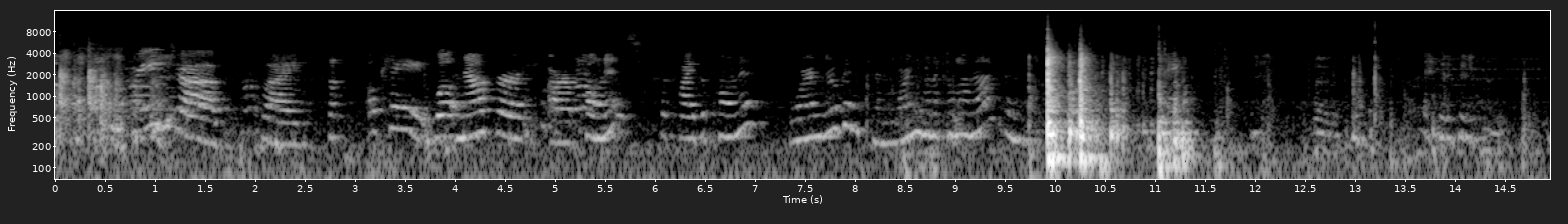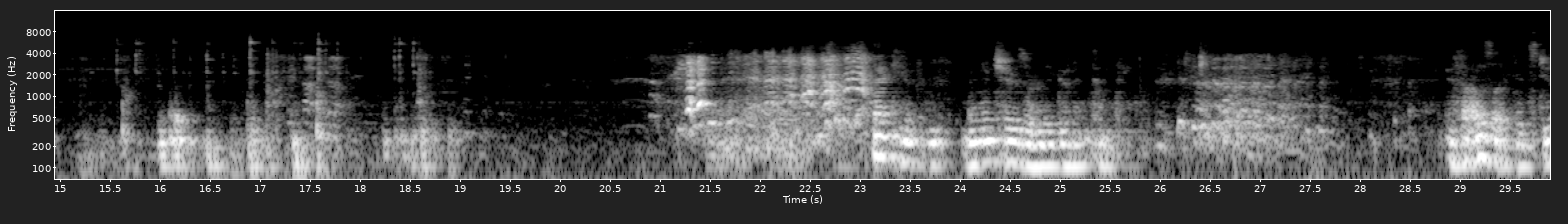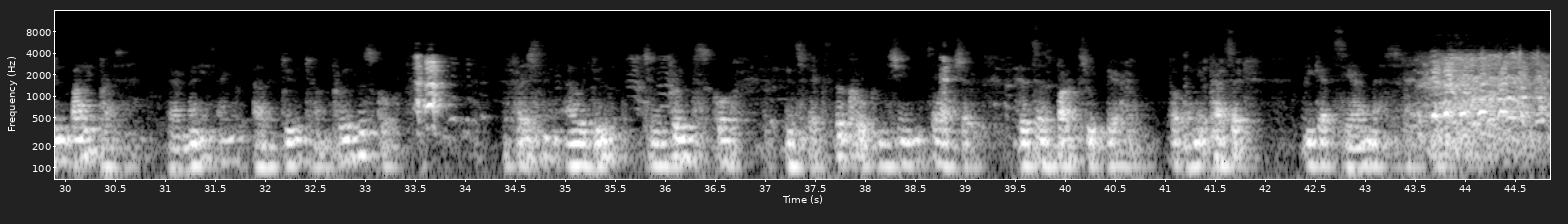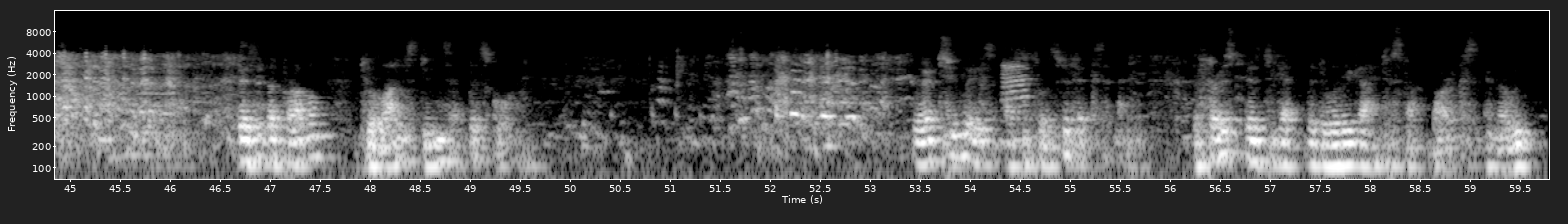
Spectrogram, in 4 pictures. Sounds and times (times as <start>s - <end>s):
Female speech, woman speaking: 0.8s - 2.6s, 3.2s - 9.9s
Narration, monologue: 15.3s - 18.9s, 21.4s - 27.5s, 28.2s - 50.5s, 51.3s - 59.7s.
